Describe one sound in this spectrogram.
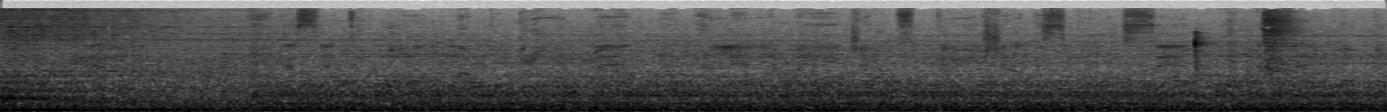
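A truck engine drones steadily at cruising speed.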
